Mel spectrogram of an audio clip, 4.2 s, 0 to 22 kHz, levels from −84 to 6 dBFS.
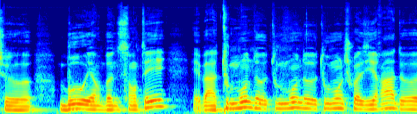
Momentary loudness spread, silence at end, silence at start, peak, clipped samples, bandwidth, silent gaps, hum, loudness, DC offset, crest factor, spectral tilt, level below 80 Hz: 5 LU; 0 s; 0 s; -4 dBFS; under 0.1%; 18 kHz; none; none; -18 LUFS; under 0.1%; 12 dB; -7.5 dB/octave; -46 dBFS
